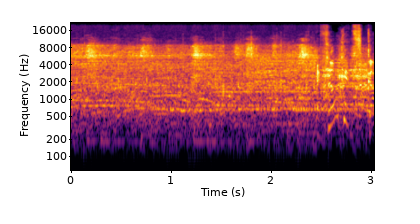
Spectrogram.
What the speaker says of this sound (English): Great senior day crowd here in Carmichael.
